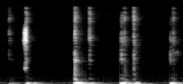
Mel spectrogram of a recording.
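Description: Quick, irregular taps on a computer keyboard, several sharp clicks in small bursts, moderately quiet, with no voices.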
